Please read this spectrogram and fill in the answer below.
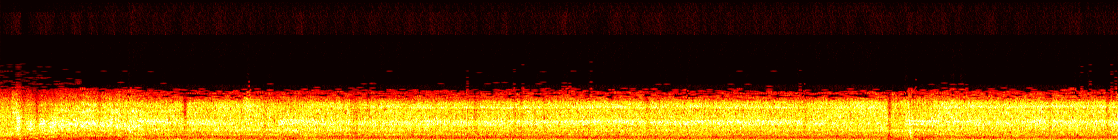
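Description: A car engine running steadily: a low, even hum under a constant hiss, with no change in speed or pitch.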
